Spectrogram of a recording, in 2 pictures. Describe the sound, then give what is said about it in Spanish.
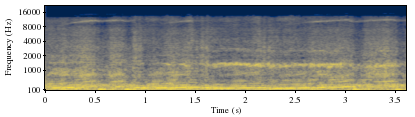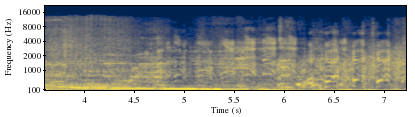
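A loud car engine revs hard and then drops in pitch, with high tire squeals and skidding as it speeds past, and indistinct voices in the background. “Está homologado ese y tiene, coche.”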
